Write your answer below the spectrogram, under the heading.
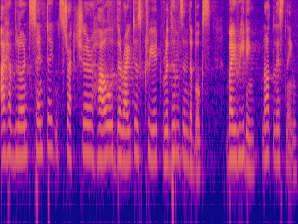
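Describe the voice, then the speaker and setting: Speaking at a moderate pace, a woman with a non-native accent has a medium pitch. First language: not English. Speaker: audience member, editor and writer. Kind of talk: audience question.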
